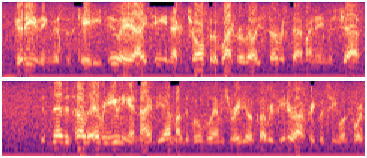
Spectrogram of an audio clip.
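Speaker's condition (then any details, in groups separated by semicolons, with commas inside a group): No condition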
